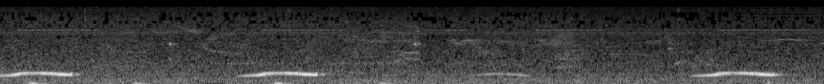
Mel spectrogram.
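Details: Bleeding-heart dove call played through a bluetooth speaker for forest bird hunting: four low, soft, slightly rising-and-falling coos spaced about two seconds apart, over a faint forest hiss.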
